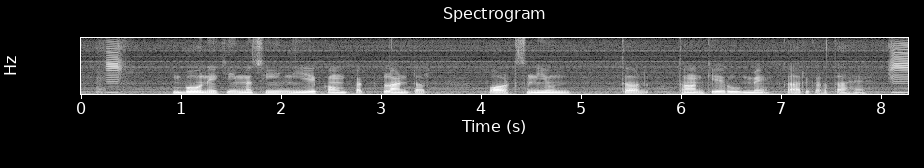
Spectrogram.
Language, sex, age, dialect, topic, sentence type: Hindi, male, 18-24, Kanauji Braj Bhasha, agriculture, statement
